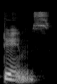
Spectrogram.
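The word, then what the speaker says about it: Thames: near হয়ার দা charter টেমস DOS flow এই টেমস নদী হচ্ছে দেখ এটার উচ্চারণটা কেউ টেমস বলে কেউ থেমস বলে কেউ ডেমস বলে এখন আমি সঠিক উচ্চারণ আমার জানামতে টেমস ঠিক আছে তারপর যদি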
